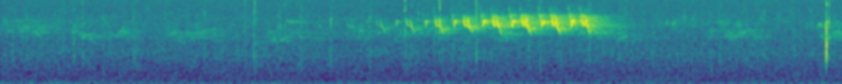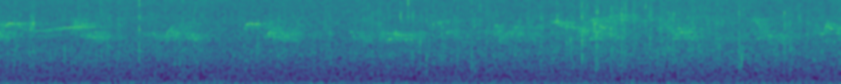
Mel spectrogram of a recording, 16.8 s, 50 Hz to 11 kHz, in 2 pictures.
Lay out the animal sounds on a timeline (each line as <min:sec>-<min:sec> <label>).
0:00.0-0:16.8 Red-eyed Vireo (Vireo olivaceus)
0:03.6-0:06.3 Ovenbird (Seiurus aurocapilla)
0:08.2-0:09.5 Eastern Wood-Pewee (Contopus virens)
